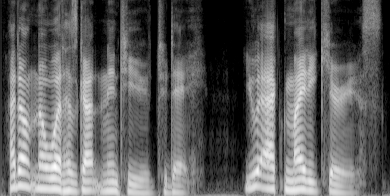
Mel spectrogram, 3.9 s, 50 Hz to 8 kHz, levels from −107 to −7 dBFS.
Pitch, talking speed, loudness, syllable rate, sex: 140 Hz, 215 wpm, -19 LUFS, 5.2 syllables/s, male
